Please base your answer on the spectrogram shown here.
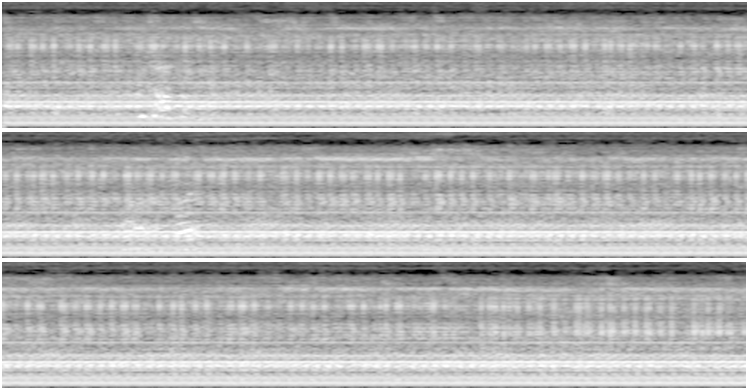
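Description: Steady low motor hum with a constant buzzing drone; a compressor nebulizer running.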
